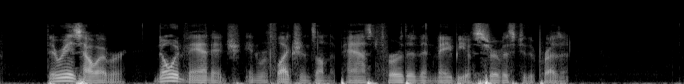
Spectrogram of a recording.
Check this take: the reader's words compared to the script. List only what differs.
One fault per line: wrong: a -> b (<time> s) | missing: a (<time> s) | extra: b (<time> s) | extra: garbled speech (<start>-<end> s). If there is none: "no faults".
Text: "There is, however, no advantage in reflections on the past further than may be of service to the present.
no faults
